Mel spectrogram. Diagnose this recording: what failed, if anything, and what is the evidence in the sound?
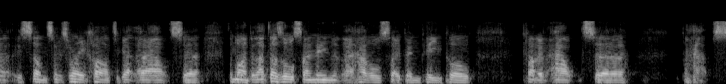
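The failure is at the codec stage. Throughout the speech the Speex codec has left it hoarse, noisy and edging toward robotic, which fits a very low bitrate of roughly 6 kbps. At that rate the CELP excitation gets too few bits, so voicing turns buzzy and grainy. Above 4 kHz there is only shaped hiss, and nothing above about 7.7 kHz. A plain low-pass filter would leave the voice clean but dull, not rough and synthetic like this.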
